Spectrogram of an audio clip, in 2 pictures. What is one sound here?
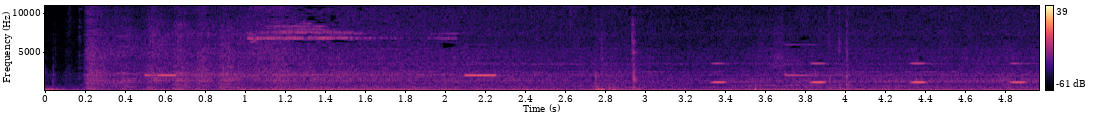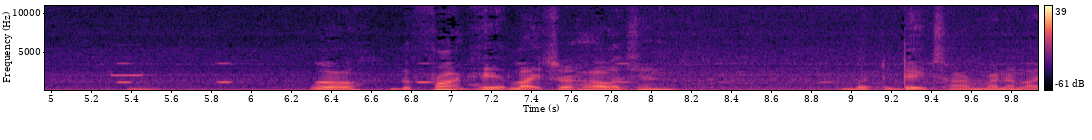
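A car engine starts and idles with a low rumble.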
